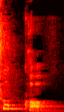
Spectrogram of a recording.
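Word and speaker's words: সূক্ষ্ম: শেষ এটা খুব সহজ যুক্ত ব্যঞ্জনে কখনো মফালার উচ্চারণ হয় না এইযে দেখ সূক্ষ এখানে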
